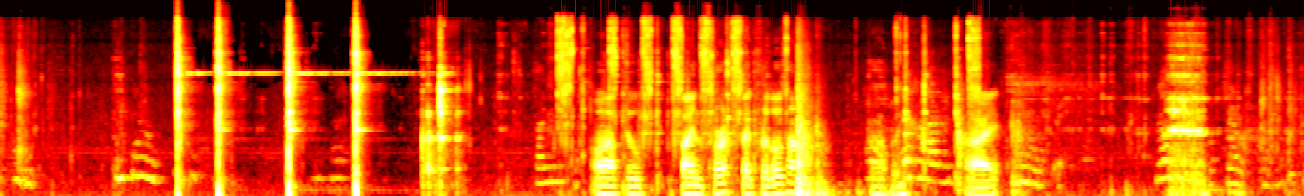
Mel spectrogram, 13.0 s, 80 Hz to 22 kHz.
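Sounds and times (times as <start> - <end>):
metal strikes on brake rotor: 1.8 - 4.6.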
